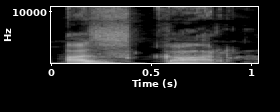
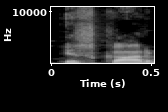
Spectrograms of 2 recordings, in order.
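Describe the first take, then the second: First: The word begins with an 'a' vowel. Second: The word begins with an 'i' vowel. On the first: The speaker calls it right. "इसको अज़कार बोलें" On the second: The speaker calls it wrong. "इज़कार बिल्कुल गलत है"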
